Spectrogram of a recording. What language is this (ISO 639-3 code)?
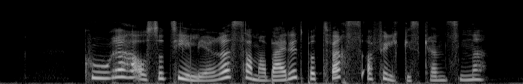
nor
